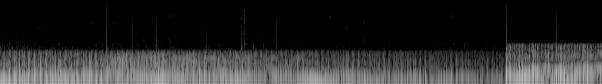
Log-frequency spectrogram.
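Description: Low, muffled droning background music, dark and synthesizer-like, with its upper range sharply cut away. It turns a little brighter about five seconds in.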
